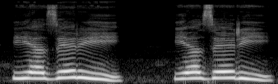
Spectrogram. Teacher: হামজার উচ্চারণটা হলো কণ্ঠনালী বা হলকে শুরু থেকে শক্তভাবে, যেমন হামজা জের ই। আর ইয়া হলো নরমভাবে জিহ্বার মাঝখান থেকে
